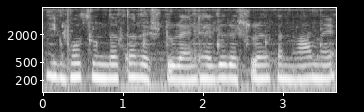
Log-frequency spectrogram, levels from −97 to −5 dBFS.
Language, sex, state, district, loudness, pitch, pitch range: Hindi, female, Maharashtra, Gondia, -16 LUFS, 220 Hz, 210-230 Hz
